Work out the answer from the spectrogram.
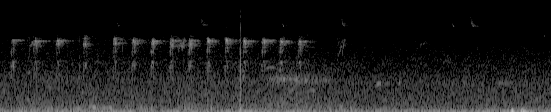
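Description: Faint bird calls: a run of short, high notes repeated about five times a second for the first four seconds, then a few scattered higher chirps. A brief low thump near the end.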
